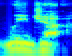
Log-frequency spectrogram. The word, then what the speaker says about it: Ouija: It's a it's a common question I get and the brand itself is pronounced Ouija.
